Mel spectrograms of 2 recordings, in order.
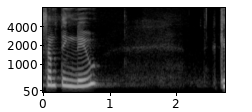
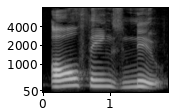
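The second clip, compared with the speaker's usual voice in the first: slow, measured call for repeating; slow recitation; much slower than usual. Shown as a demonstration. Teacher leads children in saying it together, slow recitation. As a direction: say it slowly so all can join in. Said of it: "Can you say that with me".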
